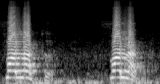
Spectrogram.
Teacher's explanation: इसमें ऊपर के दांत और नीचे के होठ मिलेंगे तब इस फ का उच्चारण होगा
